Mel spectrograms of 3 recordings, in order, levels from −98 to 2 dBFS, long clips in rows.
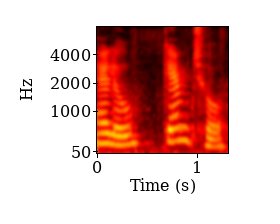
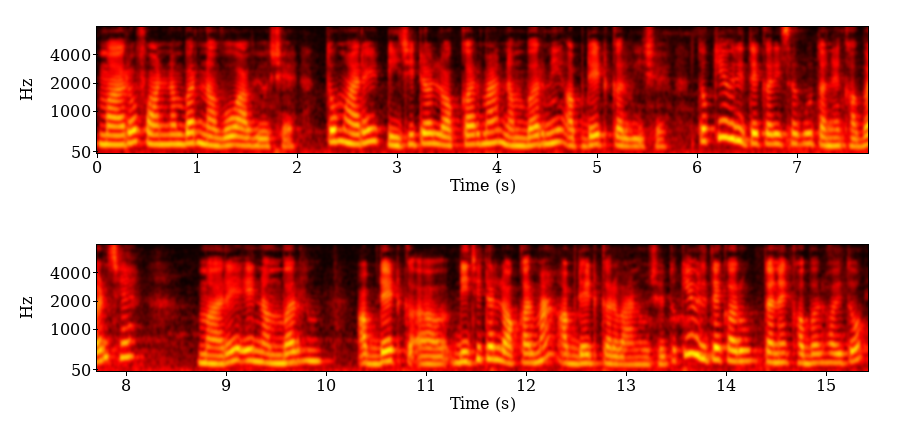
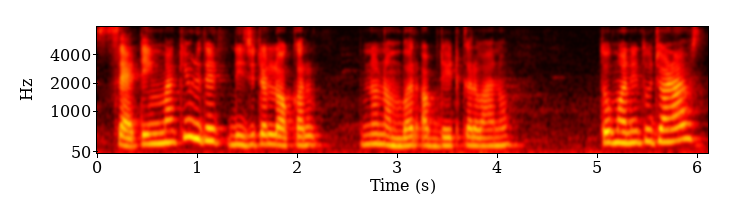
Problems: none marked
